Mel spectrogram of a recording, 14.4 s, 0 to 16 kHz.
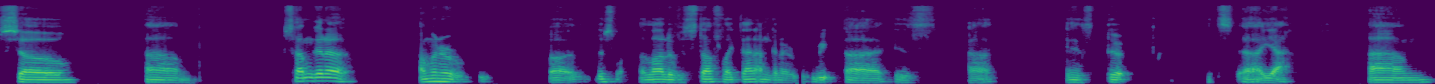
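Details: Real adult male stroke survivor with aphasia since a stroke during surgery for hereditary mitral valve prolapse in 2007, recorded in 2024; he still finds communicating hard; aphasia.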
